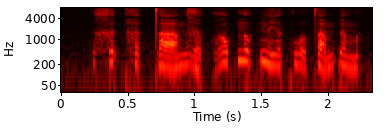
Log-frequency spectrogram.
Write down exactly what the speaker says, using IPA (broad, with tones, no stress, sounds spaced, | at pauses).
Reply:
x ə˦˥ t̚ h ə˦˥ t̚ t̪ a̰ː˧˥ m z ə˨˩ p̚ ɣ ɔ˦˥ p̚ n o˦˥ k̚ n i˨˦ ə̯ k w o̰˧˥ t̪ a̰˧˥ m ɗ ə˧ m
